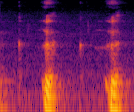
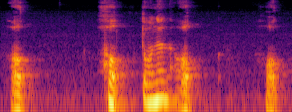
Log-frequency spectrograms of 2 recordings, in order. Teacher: H 차징 같은 경우는 발음이 K 발음은 윽 H 차징은 억 혹 또는 억 억 하다 보면 혀의 안쪽 뿌리가 올라가는 걸 확인할 수 있습니다.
